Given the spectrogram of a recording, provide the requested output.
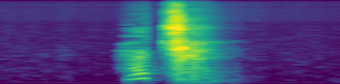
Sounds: Sneeze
